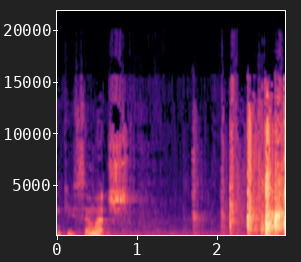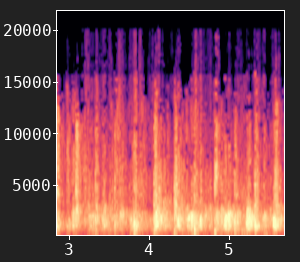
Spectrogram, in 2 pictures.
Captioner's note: crowd applauding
